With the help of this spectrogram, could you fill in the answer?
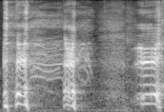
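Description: Several harsh coughs in quick bursts from a person who has been sick: a double cough, a single one, then another after a short pause, with no talking.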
